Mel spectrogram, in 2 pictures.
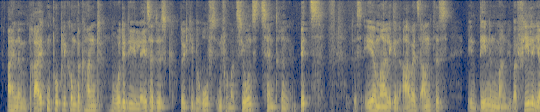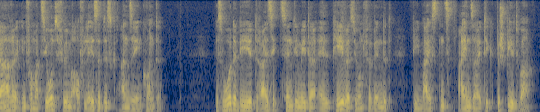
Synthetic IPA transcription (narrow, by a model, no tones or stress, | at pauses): ʔaɪnəmbʁaɪtn̩pʰuplikʰʊmbəkʰantv̥ʊɐdədiːlɛɪzɐdɪskd̥ʊɐçd̥iːbəʁuːfsʔɪnfɔɐmat͡sjoːnst͡sɛntʁ̥ənb̥ɪt͡s | d̥ɛsʔeːəmaːlɪɡn̩ʔa̰ɐbaɪt͡sʔa̰mtʰəs | ʔɪndeːnənmanʔyːbɐfiːləjaːʁ̞əʔɪnfɔɐmat͡sjoːnsfɪlməʔa̰ʊflɛɪzɐdɪskʔa̰nzeːənkʰɔntʰə | ʔɛsv̥ʊɐdədiːdʁaɪsɪçt͡sɛntimeːtɐʔɛlpʰeːvɛɐzjoːnfɛɐvɛndət | d̥iːmaɪstn̩sʔa̰ɪnzaɪtɪçb̥əʃpiːltv̥a̰ːɐ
